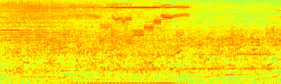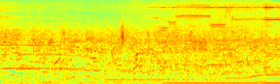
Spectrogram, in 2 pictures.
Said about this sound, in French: À la fin de la corde, alors que toute l'action s'est déroulée en temps réel dans un appartement, James Stewart ouvre la fenêtre. Et l'on peut entendre monter tous les bruits de la rue. La caméra recule. Et pourtant le son de la vie envahit l'écran.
